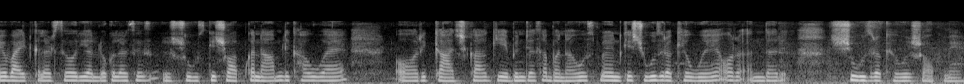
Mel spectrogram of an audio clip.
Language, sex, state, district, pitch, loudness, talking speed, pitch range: Hindi, female, Bihar, Lakhisarai, 180 Hz, -18 LUFS, 225 wpm, 170-185 Hz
